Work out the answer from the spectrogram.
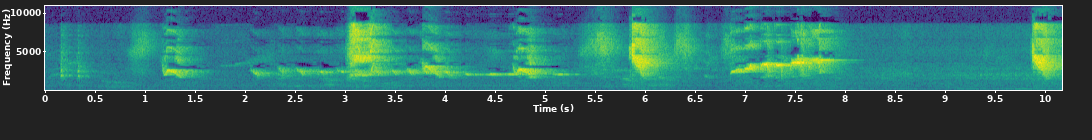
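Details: Champion contest Oriental magpie-robin kept caged, singing loud, crystal-toned phrases: clear whistles, rapid buzzy runs and a sweeping rising note, varied bursts nearly without pause, slight room hum behind.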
